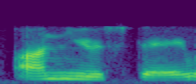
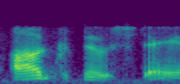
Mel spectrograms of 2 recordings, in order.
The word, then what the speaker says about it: Agnus Dei: like instead of Agnus Dei, which would be an Italian version, they'd say Agnus Dei, and there's a hard G. And that informs some of their compositional choices. You know, if you're singing Dei with a closed A instead of Dei with an open, soft E vowel, that changes the color of the chord, it changes all these kinds of things.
